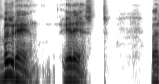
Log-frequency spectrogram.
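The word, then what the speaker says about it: boudin: o u d i n not not it's pronounced Budan it is but it's it's it's chicken and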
